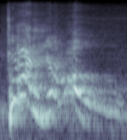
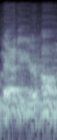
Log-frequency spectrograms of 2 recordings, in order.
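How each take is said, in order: First: High, bright "Daddy, you're home" with a laugh; high, laughing child greeting; delighted child. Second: Low, deflated "Daddy, you're home"; the same words gone flat on seeing the spoon; "Daddy, you're home" said low and let down; dismayed child. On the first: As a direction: squeal it like a happy little girl. Child delighted to see dad. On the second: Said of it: "Then she sees the spoon". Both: Retold or imitated.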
